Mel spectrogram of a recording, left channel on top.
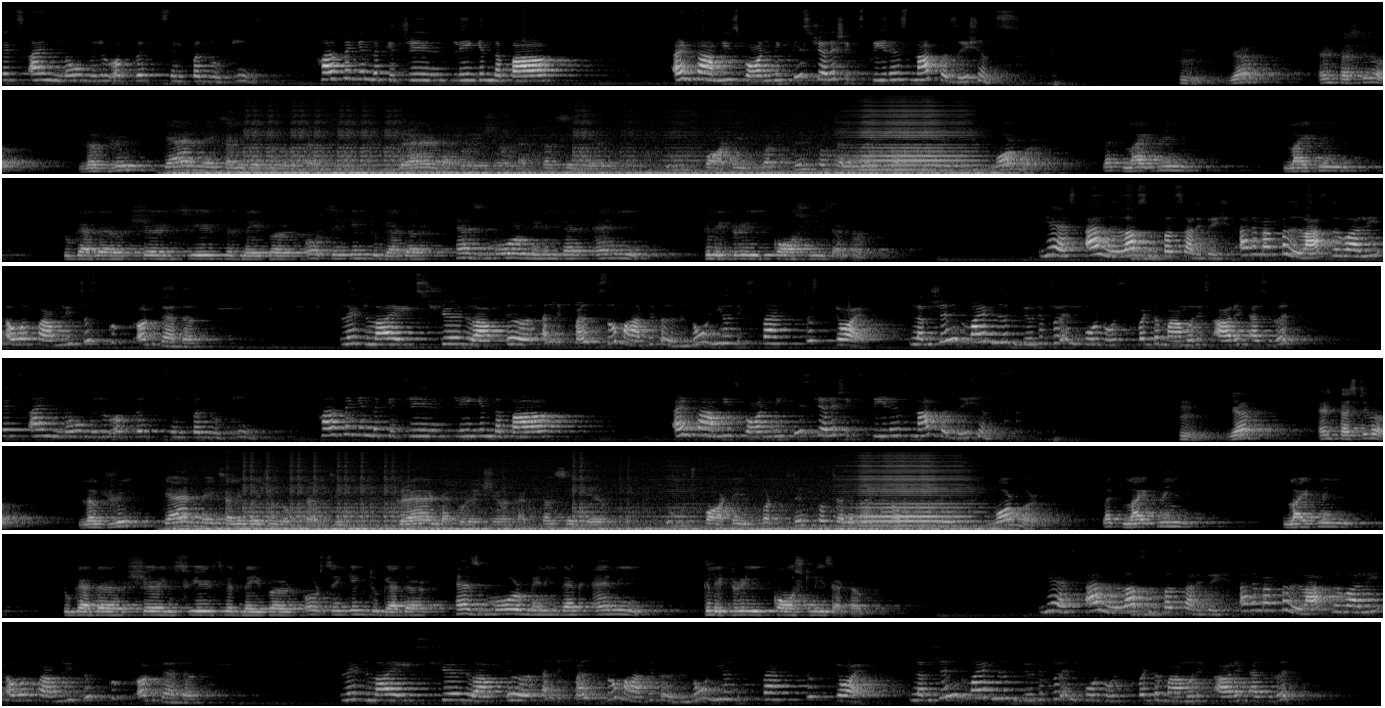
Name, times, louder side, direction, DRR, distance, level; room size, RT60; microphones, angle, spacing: voice 1, 0.0-2.5 3.2-5.6 6.7-9.9 38.0-43.4 44.8-45.5 45.8-50.1 50.5-54.3, left 4 dB, 25° left, 10 dB, 0.4 m, -29 dB
voice 2, 11.8-12.5 13.2-13.9 14.6-17.3 17.8-19.9 20.4-24.2 24.8-25.7 26.6-27.3 28.2-31.9 32.2-34.0 34.6-36.2, right 3 dB, 40° right, 6 dB, 0.5 m, -31 dB
sound 1, 15.4-23.7, right 1 dB, 65° right, 2.8 m, -32 dB
8.7 x 4.5 x 4.6 m, 1.1 s
head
